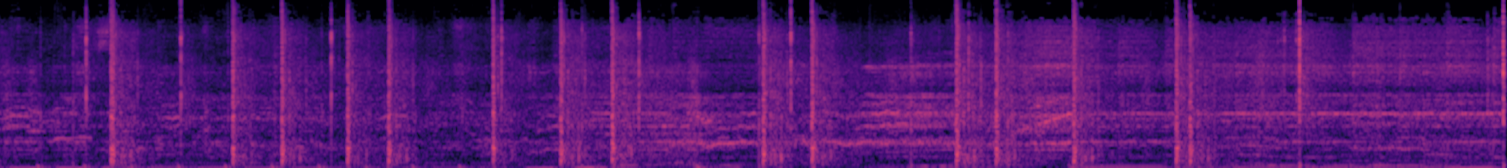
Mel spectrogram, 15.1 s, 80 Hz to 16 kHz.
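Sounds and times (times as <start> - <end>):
loud music with heavy bass: 0.0 - 15.0
fireworks bangs: 0.8 - 7.0, 7.6 - 13.3.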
